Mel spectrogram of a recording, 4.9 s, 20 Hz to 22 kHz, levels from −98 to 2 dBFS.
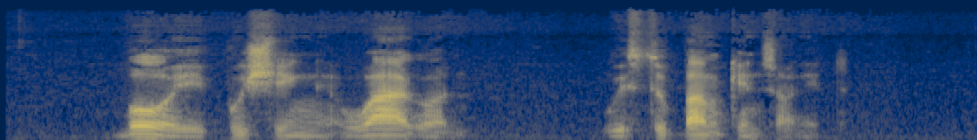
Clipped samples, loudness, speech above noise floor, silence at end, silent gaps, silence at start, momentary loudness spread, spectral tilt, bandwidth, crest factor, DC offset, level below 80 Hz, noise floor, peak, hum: under 0.1%; -24 LUFS; 43 dB; 0.8 s; none; 0.6 s; 15 LU; -3 dB/octave; 16.5 kHz; 24 dB; under 0.1%; -66 dBFS; -69 dBFS; -2 dBFS; none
